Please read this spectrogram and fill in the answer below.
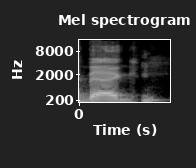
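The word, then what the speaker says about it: Begue: last name is b-e-g-u-e it doesn't look like it sounds yes it is french but gay i believe it's the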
